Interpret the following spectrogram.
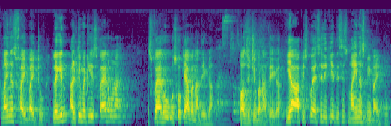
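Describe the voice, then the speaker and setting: With a fairly high, expressive voice at normal speed and a fairly bright tone, a male maths teacher speaks Hindi with a Chhattisgarh accent. In this board-style lesson he explains step by step, asks the class questions he then answers, and mixes in English maths terms.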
